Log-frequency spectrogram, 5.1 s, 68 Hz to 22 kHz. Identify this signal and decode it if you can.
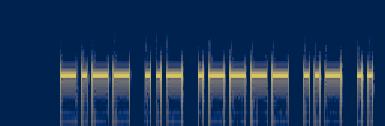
Morse code, heard as a keyed tone, about 17 wpm, 700 Hz. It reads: YU1UI
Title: DXCC-100 Call Signs - 5 Characters - 17wpm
